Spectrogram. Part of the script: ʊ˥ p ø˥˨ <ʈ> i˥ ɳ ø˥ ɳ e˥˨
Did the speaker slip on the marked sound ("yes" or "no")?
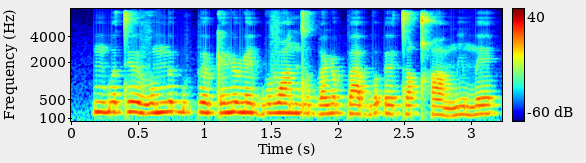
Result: no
